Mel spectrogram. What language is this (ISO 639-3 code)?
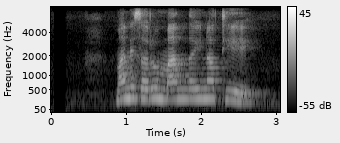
nep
